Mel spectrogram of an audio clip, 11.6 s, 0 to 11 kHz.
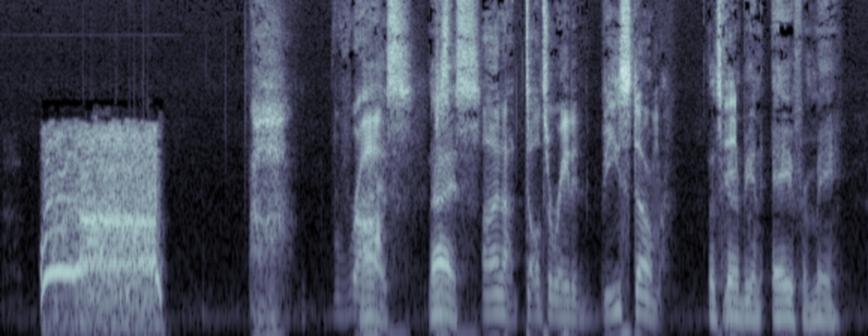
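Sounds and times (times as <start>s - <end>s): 
person screaming on a recorded voicemail: 0.5s - 2.2s, 3.4s - 3.9s
short breathy gasp or exhale: 3.3s - 3.9s
speech: 5.2s - 11.3s.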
